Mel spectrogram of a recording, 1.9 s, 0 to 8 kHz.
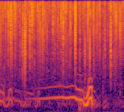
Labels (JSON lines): {"label": "biophony, cascading saw", "recorder": "SoundTrap 600 or HydroMoth"}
